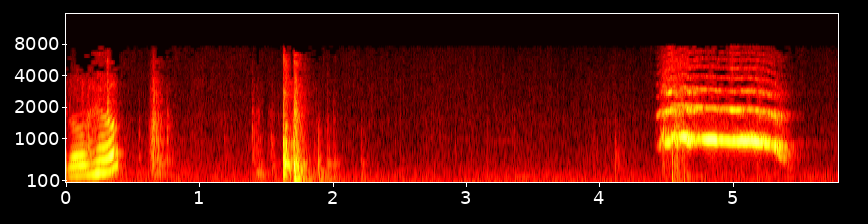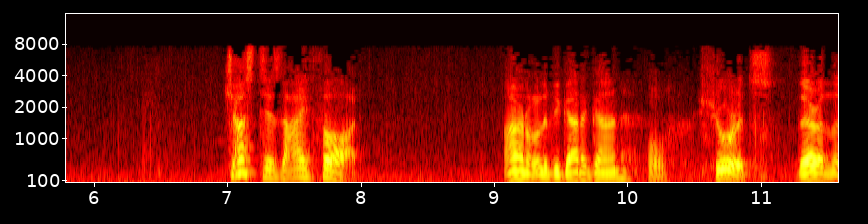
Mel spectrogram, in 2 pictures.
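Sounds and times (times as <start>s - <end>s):
speech: 0.0s - 0.5s, 7.0s - 8.1s, 9.1s - 11.5s
woman screaming behind a closed bathroom door: 4.4s - 5.6s.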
